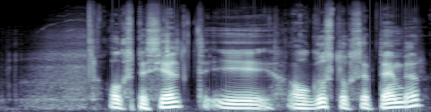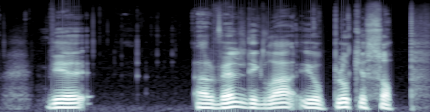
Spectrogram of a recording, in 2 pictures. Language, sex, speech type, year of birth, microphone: Norwegian, male, spontaneous, 1958, Shure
